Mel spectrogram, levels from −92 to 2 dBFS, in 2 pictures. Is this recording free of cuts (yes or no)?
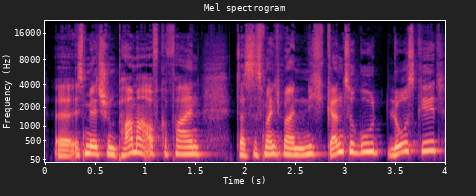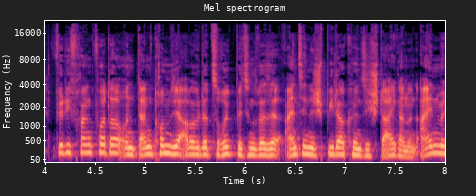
yes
